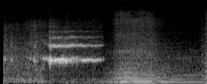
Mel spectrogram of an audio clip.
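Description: Intro sound effect of car tyres squealing for about half a second, followed by a low note that rises and then falls in pitch.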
